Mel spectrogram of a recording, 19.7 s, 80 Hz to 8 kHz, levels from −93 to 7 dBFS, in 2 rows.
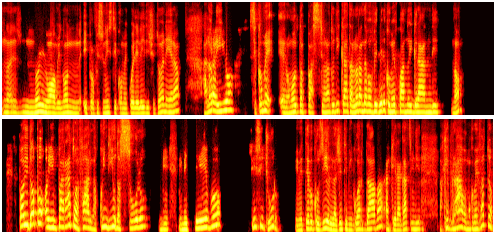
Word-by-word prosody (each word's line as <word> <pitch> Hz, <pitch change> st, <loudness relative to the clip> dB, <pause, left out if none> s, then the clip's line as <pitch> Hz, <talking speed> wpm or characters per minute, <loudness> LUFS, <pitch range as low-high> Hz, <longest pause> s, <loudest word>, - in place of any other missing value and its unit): no, 155 Hz, -1 st, -4 dB, 0.5 s
i 175 Hz, -, +6 dB
nuovi, 145 Hz, -3 st, +2 dB
non 145 Hz, -1 st, -2 dB
i 140 Hz, -, -4 dB
professionisti 145 Hz, +1 st, -5 dB
come 130 Hz, -1 st, -7 dB
quelli 140 Hz, +1 st, 0 dB
lì 145 Hz, +1 st, +1 dB
di 140 Hz, -, -5 dB
cintura 150 Hz, +6 st, -4 dB
nera, 170 Hz, +3 st, -1 dB, 0.5 s
allora 190 Hz, +7 st, +2 dB
io, 215 Hz, +4 st, +4 dB, 0.3 s
siccome 210 Hz, +6 st, -1 dB
ero 145 Hz, -2 st, -4 dB
molto 175 Hz, +2 st, +1 dB
appassionato 165 Hz, +1 st, -3 dB
di 190 Hz, +3 st, -3 dB
kata, 185 Hz, -2 st, -1 dB
andavo 185 Hz, +3 st, +2 dB
a -, -, +1 dB
vedere 185 Hz, +3 st, +5 dB
come 175 Hz, -3 st, +3 dB
fanno 175 Hz, +1 st, +1 dB
i 170 Hz, -, +2 dB
grandi, 165 Hz, 0 st, +1 dB, 0.3 s
no, 190 Hz, +10 st, -4 dB, 0.9 s
poi 260 Hz, +3 st, +6 dB
dopo 290 Hz, +3 st, +4 dB
ho 215 Hz, -7 st, +2 dB
imparato 225 Hz, +5 st, +2 dB
a 205 Hz, -, +2 dB
farla, 185 Hz, -4 st, -1 dB
quindi 220 Hz, -2 st, +1 dB
io 230 Hz, -, +4 dB
da 185 Hz, -, 0 dB
solo 205 Hz, +7 st, 0 dB, 0.2 s
mi 155 Hz, 0 st, -4 dB, 0.2 s
mi 150 Hz, -, -3 dB
mettevo, 200 Hz, -, +3 dB, 0.5 s
sì, 220 Hz, -, -4 dB
sì, 240 Hz, +1 st, -2 dB
giuro, 200 Hz, +2 st, -4 dB, 0.3 s
mi 135 Hz, -, -7 dB
mettevo 155 Hz, +6 st, -1 dB
così 165 Hz, +2 st, +1 dB
e 180 Hz, -, +5 dB
la 145 Hz, -2 st, +2 dB
gente 160 Hz, +3 st, -1 dB
mi 145 Hz, -2 st, -5 dB
guardava, 165 Hz, -, 0 dB
anche 160 Hz, -3 st, -5 dB
i -, -, +1 dB
ragazzi 160 Hz, +4 st, -3 dB
mi 165 Hz, -, -3 dB
di 165 Hz, -, -9 dB, 0.3 s
"Ma -, -, -13 dB
che 200 Hz, -, -3 dB
bravo, 190 Hz, +2 st, -1 dB
ma 165 Hz, -, -2 dB
come 165 Hz, 0 st, -2 dB
hai -, -, -5 dB
fatto 255 Hz, -4 st, -3 dB
175 Hz, 195 wpm, -15 LUFS, 155-200 Hz, 0.9 s, i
